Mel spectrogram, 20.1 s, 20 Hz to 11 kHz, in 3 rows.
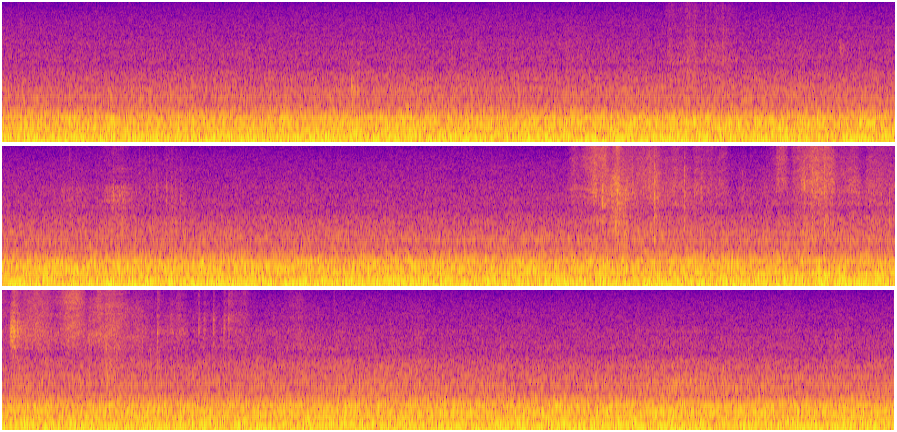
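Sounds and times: steady low hum: 0:00.0 - 0:20.0
cardboard scrapes: 0:11.0 - 0:15.3
cardboard record jacket rustling: 0:11.0 - 0:15.4.

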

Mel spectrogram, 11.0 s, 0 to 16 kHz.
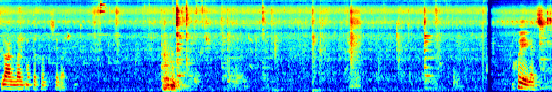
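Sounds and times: fritters sizzling in hot oil: 0:00.0 - 0:11.0
metal spatula scraping pan: 0:03.2 - 0:05.5.

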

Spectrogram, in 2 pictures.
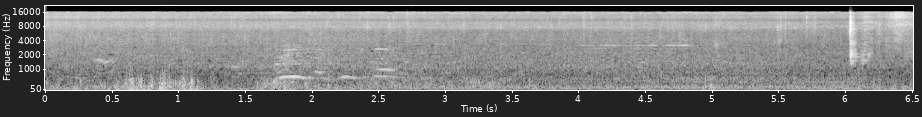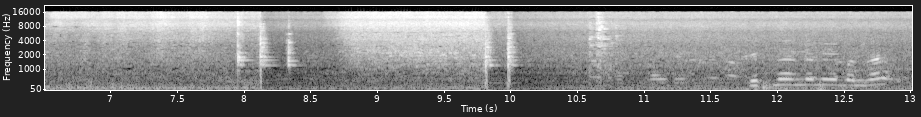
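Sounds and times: egg frying: 0:05.1 - 0:11.0
liquid sizzling on hot pan: 0:05.2 - 0:12.7.

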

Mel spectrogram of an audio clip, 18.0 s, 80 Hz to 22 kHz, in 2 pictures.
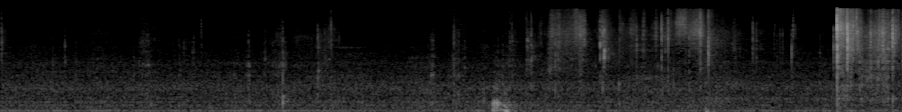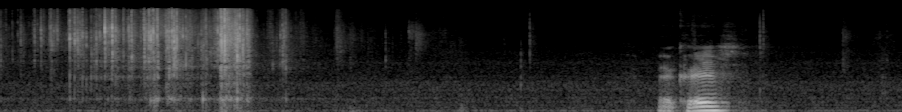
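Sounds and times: soft handling of cards: 0:00.0 - 0:14.5, 0:16.5 - 0:18.0
foil wrapper tearing and crinkling: 0:07.9 - 0:12.0.

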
